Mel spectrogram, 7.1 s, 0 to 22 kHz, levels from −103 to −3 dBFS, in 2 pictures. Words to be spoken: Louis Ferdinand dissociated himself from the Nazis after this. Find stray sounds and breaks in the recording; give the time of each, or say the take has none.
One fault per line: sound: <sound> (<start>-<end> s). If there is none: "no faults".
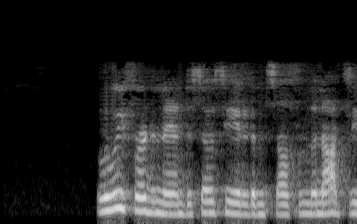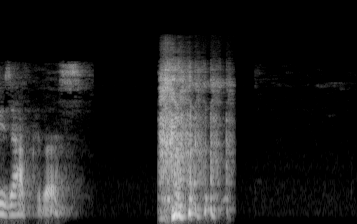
sound: laugh (5.1-5.9 s)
